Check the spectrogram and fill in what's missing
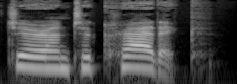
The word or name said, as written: gerontocratic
